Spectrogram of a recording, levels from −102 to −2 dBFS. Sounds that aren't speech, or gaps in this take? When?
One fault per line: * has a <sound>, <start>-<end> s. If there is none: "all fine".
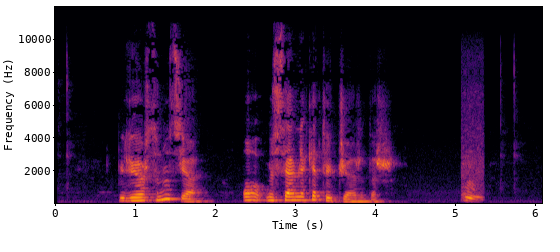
* has a throat clearing, 5.1-5.4 s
